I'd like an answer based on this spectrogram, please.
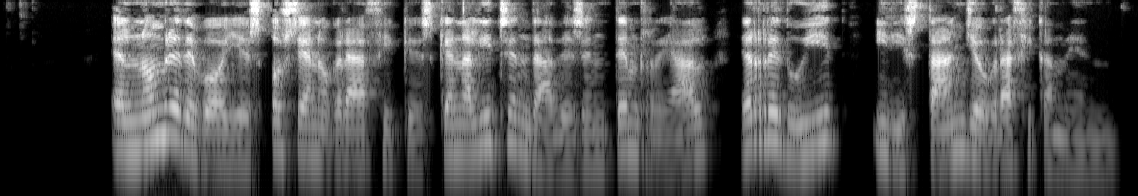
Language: Catalan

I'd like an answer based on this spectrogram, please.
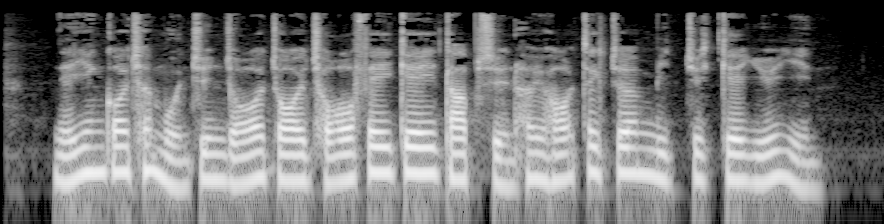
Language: Cantonese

